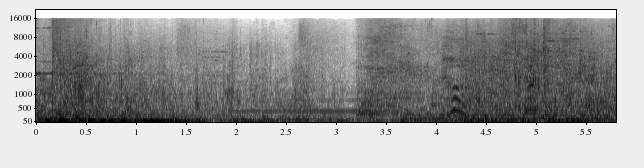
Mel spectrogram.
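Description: Game spell effects crackle and whoosh during a fight.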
